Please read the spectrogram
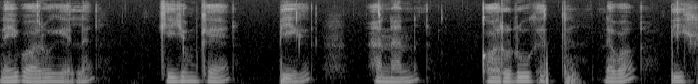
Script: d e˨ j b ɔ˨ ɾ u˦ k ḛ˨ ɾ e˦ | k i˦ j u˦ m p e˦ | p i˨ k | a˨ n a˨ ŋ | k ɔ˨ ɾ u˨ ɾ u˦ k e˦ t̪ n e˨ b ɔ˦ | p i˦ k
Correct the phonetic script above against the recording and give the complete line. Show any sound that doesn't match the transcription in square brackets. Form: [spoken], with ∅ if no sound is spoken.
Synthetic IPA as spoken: [n] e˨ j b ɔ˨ ɾ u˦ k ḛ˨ [l] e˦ | k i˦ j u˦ m [k] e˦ | p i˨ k | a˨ n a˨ [n] | k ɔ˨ ɾ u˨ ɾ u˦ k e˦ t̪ n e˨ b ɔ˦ | p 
